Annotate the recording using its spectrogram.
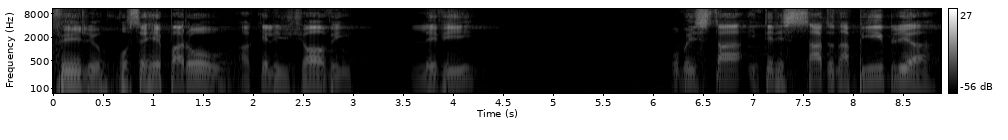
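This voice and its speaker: A man preaching voices God the Father on his throne, speaking slowly and weightily to his son, with music under a long hall echo. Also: mid-range voice, steady tone, a little mellow, pitched below the performer's own voice, close to an everyday voice. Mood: solemn. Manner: slow, weighty, paternal. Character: booming solemn male God the Father on a throne.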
